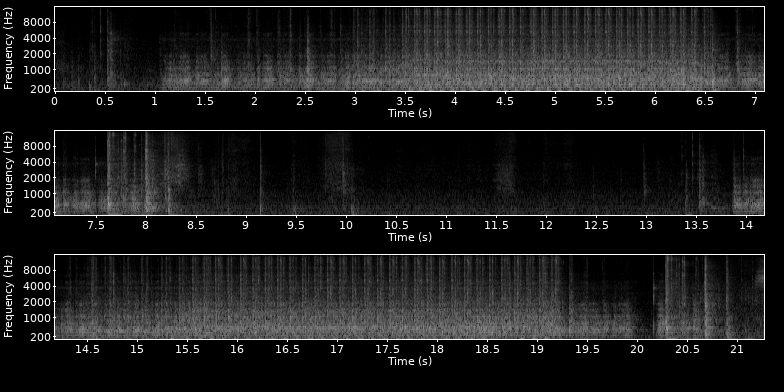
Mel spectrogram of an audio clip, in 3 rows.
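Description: A sewing machine runs in two long steady bursts, stitching the side seams of a bag at a 1/4 inch seam allowance, with a quiet pause between the runs and no talking.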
